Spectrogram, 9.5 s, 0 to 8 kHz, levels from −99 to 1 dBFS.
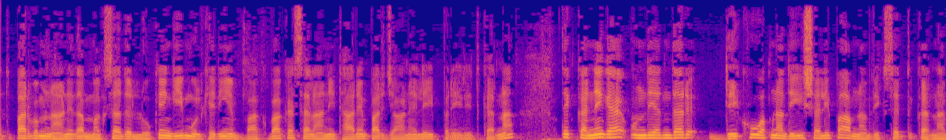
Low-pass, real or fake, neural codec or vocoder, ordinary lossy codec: none; real; none; none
